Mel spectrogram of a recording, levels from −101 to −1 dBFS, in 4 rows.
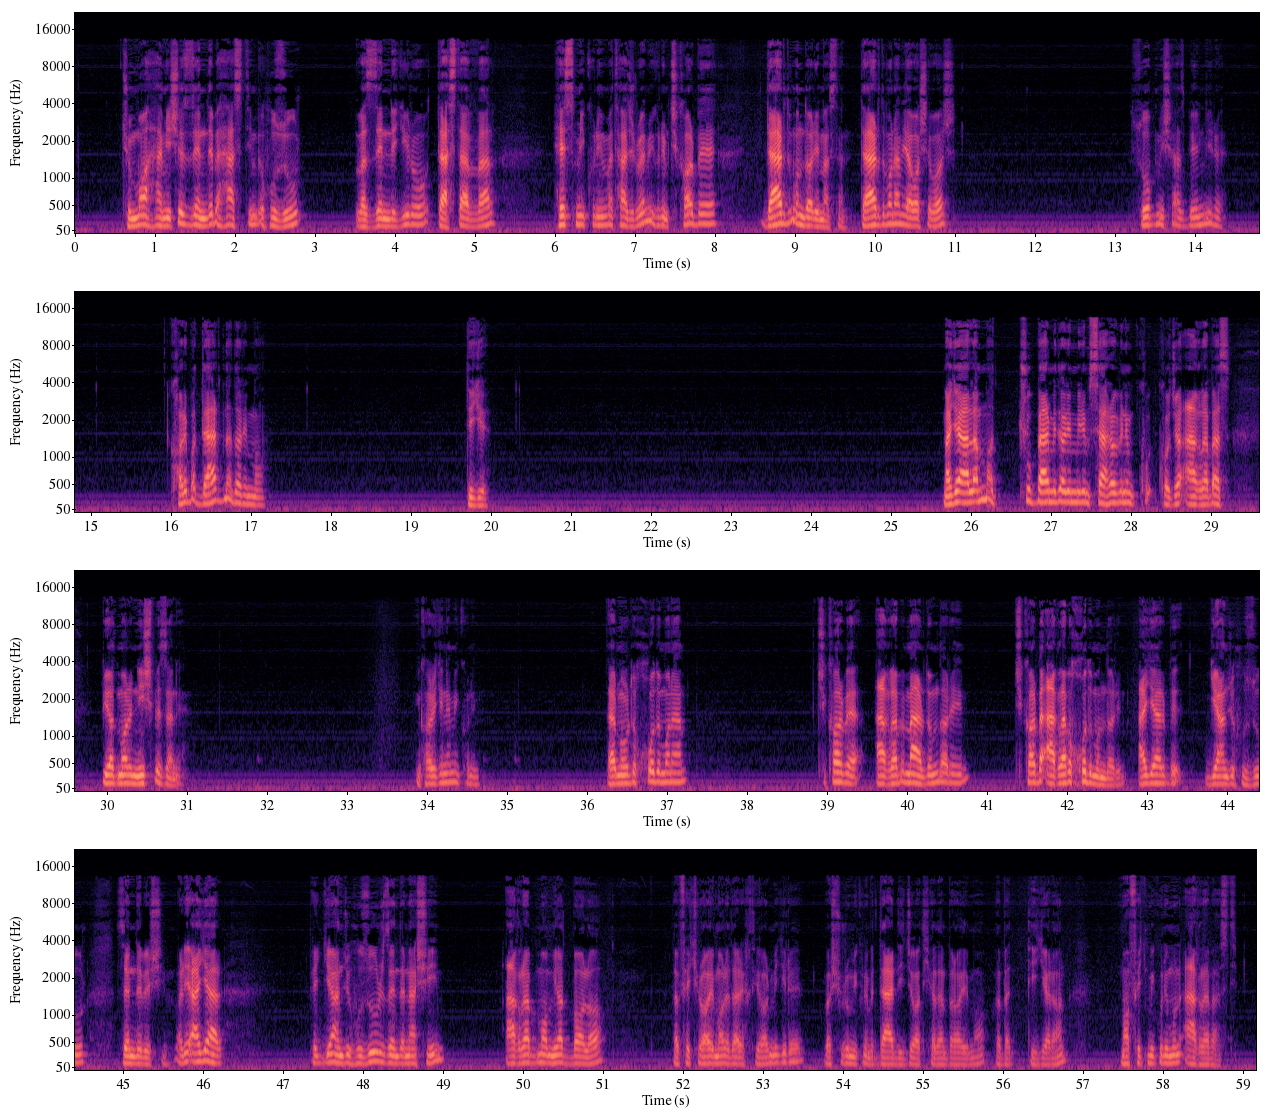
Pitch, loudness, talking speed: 110 Hz, -30 LUFS, 120 wpm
